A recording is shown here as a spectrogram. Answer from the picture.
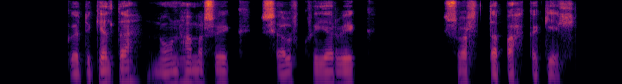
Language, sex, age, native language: Icelandic, male, 30-39, Icelandic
